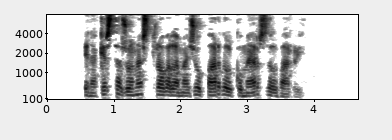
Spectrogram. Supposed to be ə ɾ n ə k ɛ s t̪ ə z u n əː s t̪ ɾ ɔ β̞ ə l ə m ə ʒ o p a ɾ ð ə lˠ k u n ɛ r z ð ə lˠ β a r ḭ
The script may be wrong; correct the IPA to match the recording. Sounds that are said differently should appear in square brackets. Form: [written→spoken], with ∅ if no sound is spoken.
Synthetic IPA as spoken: ə [ɾ→∅] n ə k ɛ s t̪ ə z [u→o] n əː s t̪ ɾ ɔ β̞ ə l ə m ə ʒ o p a ɾ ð ə lˠ k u [n→m] ɛ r z ð ə lˠ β a r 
